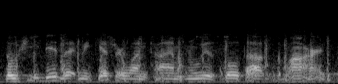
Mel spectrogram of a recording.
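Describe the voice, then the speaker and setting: A man's voice: mid-range voice, fairly even intonation, a little fast, creaky, dull audio, close to an everyday voice. A man playing a folksy, naive, earnest western sidekick with an in a radio drama. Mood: earnest, wistful. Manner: rustic, naive, folksy grammar. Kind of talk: 1950s western radio acting. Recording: noisy old radio recording.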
